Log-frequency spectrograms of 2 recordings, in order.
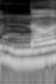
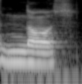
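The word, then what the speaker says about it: gnaw: अगला पॉइंट है some animals like rabbits, squirrel and mice have very sharp front teeth to गनॉ seeds. इसको देखो क्या बोलते हैं? नॉस। ठीक है, नौ बोलते हैं, ग्नॉ नहीं बोलेंगे।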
